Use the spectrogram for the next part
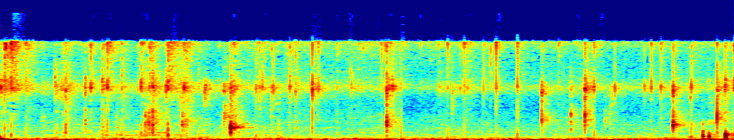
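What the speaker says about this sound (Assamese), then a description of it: "এতিয়া এইখিনি অকণমান ভাজি কিনে" Dried chillies, a bay leaf and five-spice sizzle in hot oil, a steady close crackle with scattered sharper pops and a low hum beneath, no one speaking.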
